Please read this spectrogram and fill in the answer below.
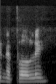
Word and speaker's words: Napoli: How do you pronounce his name, Timely? I would say Napoli.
